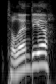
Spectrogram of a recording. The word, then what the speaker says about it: Tolindia: of co-creator of freelancer sky is over over tolendia hoping i got that pronounced right the one and only brian mosley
